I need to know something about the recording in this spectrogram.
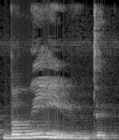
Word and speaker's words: believed: E na hora de pronunciar, esse E precisa sair do jogo. Então você vai fazer o som do V direto conectado com um D. Vd. Sem nenhuma vogal no meio.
